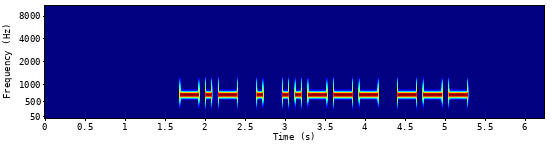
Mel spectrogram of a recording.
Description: Morse code, heard as a keyed tone, about 15 wpm, 700 Hz. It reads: KE2O
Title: USA Call Signs - 4 Characters - Repeated 2x - 15wpm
